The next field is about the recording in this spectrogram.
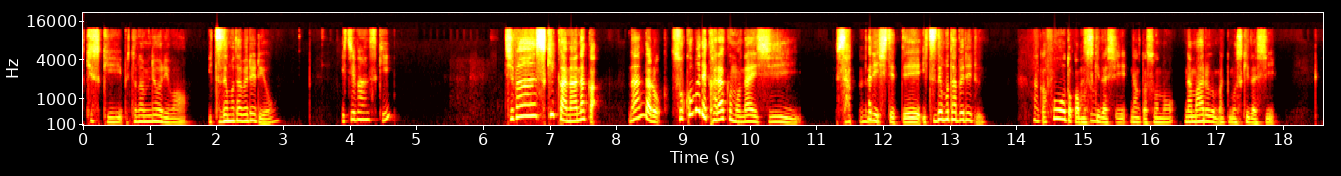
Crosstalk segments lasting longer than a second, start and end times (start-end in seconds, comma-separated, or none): none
